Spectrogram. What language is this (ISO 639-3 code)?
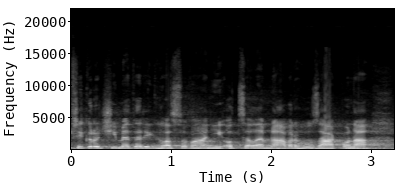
ces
